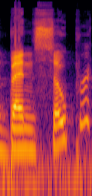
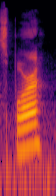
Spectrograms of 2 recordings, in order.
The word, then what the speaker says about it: Ben Sopra: bunny kit and the Ben sopra kit apparently is how you pronounce it not spora sopra there you go um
